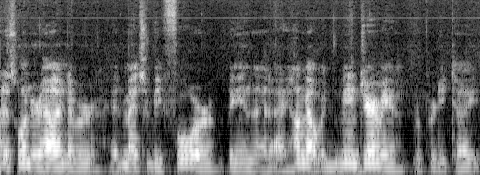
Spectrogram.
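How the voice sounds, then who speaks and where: Soft-spoken and fairly low in pitch, a man talks at a fairly quick pace with fairly even intonation. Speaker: partner of host. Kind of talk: casual chat.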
